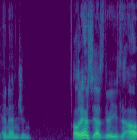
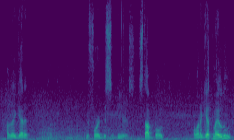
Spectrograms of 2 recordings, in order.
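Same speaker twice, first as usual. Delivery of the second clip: ordinary delivery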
